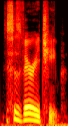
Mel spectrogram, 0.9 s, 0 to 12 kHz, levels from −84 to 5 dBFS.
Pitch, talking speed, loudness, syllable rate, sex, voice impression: 145 Hz, 265 wpm, -15 LUFS, 5.8 syllables/s, male, masculine, adult-like, tensed, slightly weak, bright, clear, fluent, cool, intellectual, refreshing, calm, friendly, reassuring, lively, kind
